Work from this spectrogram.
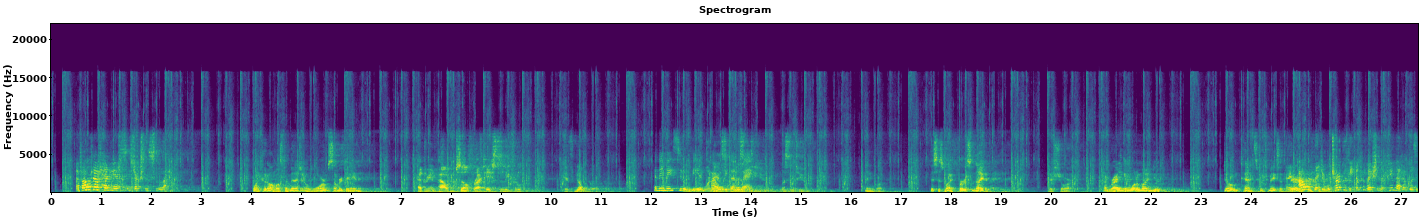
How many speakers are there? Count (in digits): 5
